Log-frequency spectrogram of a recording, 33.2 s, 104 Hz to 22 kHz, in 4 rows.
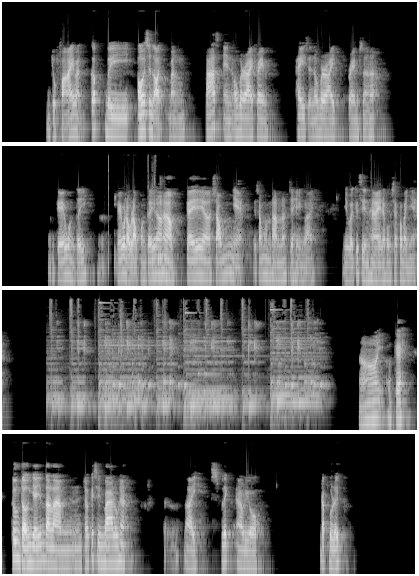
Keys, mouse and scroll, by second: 0.8 right click, 7.7 click, 9.3 click, 10.6 click, 13.7 click, 15.3 click, 17.1 click, 22.7 click, 23.5 click, 28.6 click, 28.9 right click, 29.0 double right click, 30.2 click, 30.7 click, 31.2 click, 31.4 click, 32.7 right click.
